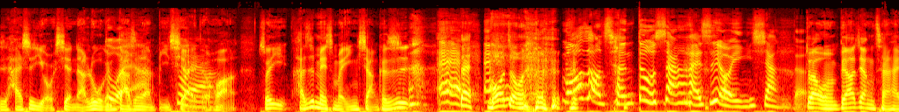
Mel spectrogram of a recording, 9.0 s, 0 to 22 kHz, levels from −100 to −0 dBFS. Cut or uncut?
uncut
